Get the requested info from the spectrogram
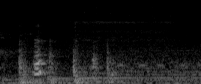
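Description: Fabric rustling as a dress is scrunched up by hand on a photocopier's glass, with a faint steady hum underneath.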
